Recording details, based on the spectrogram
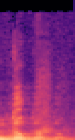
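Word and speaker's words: दुःख: हो रही है बोलने में अब बोलिए तो दुख अब दुख नहीं बोल सकते ह अह का अंग का उच्चारण नहीं ला सकते अब दुक बोलेंगे नहीं बोलेंगे दुक लेकिन आप सीधा क्या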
